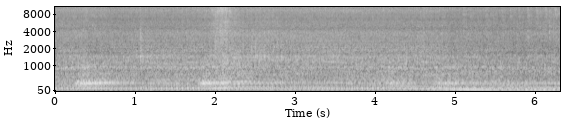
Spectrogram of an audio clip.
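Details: Gen V engine on a standalone setup with the factory harness reinstalled, battery to the starter, block grounded, and ignition power jumped from the alternator; cranked by jumping the starter solenoid wire. Brief crank, then it catches into a steady, even low idle with no knocks or misses. Normal start.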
